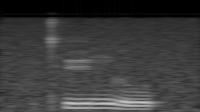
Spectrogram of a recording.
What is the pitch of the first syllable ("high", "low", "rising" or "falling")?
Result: high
